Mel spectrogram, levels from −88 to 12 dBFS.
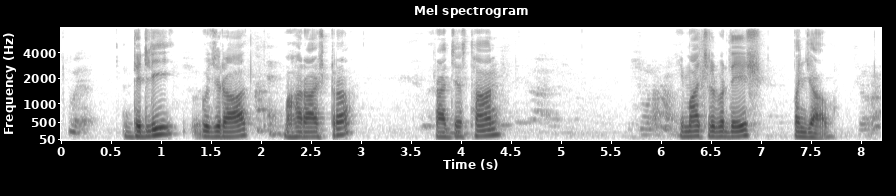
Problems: none marked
